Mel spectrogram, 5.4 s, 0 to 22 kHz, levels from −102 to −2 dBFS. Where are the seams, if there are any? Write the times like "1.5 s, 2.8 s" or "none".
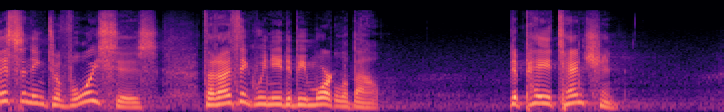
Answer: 2.5 s, 3.8 s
